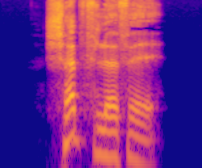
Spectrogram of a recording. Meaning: dipper, ladle
- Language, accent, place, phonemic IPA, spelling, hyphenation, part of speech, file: German, Germany, Berlin, /ˈʃœp͡fˌlœfl̩/, Schöpflöffel, Schöpf‧löf‧fel, noun, De-Schöpflöffel.ogg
